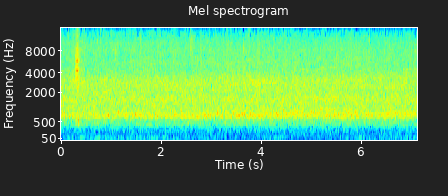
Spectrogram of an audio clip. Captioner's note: crowd Noises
